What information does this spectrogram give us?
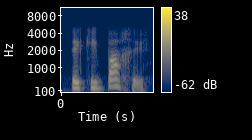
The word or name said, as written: equipaje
